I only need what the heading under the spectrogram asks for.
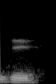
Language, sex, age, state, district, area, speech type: Urdu, male, 18-30, Uttar Pradesh, Saharanpur, urban, conversation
